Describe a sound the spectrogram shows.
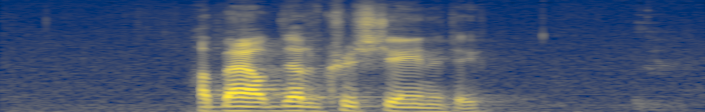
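A man speaks calmly and slowly in an echoing hall.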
